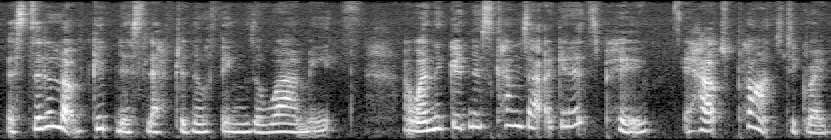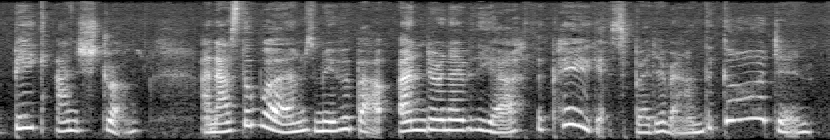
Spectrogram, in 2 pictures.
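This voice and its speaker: A gentle woman teacher reading a storybook aloud to young children, slipping into soft whispered asides. Her voice sits a little high, with a gravelly, husky texture and a mellow, dark tone. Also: animated, normal speed, rough recording.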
